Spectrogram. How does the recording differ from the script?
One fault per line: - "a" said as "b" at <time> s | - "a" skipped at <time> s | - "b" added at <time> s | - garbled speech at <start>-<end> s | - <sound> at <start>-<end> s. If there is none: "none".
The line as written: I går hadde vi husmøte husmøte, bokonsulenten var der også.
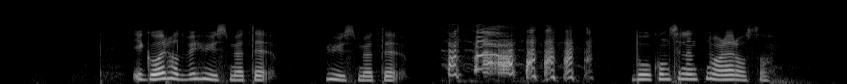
- laugh at 4.4-6.0 s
